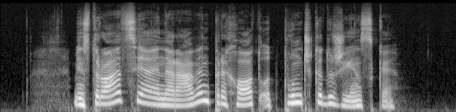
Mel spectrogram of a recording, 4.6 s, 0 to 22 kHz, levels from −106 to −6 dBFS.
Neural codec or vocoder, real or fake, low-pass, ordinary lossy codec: none; real; 19.8 kHz; none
